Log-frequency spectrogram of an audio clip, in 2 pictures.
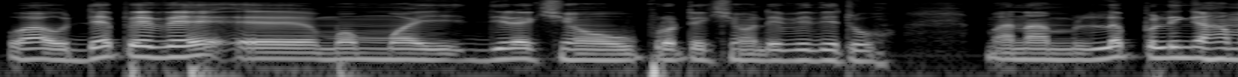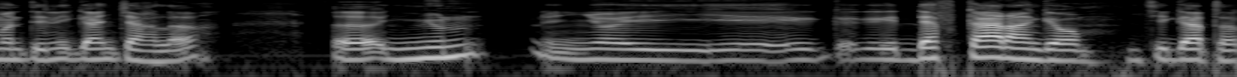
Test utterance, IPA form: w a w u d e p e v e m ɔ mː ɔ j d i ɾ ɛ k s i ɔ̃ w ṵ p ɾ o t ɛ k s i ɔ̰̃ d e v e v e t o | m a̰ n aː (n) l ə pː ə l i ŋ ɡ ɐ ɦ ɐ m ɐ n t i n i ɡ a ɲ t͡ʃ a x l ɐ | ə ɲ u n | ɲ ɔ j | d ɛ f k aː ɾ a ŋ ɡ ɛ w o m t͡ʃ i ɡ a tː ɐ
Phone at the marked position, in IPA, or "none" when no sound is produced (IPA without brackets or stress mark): m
